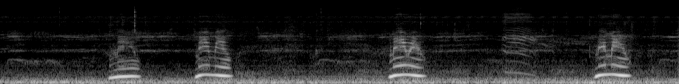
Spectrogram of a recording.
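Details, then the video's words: Cat calling its mother because it needs food: four short, arched, harmonic meows, each rising then falling, spaced about one to two seconds apart over a steady low background rumble. "Cat call mom"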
